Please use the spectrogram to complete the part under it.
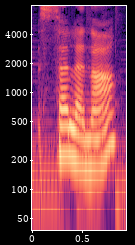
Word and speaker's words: Selena: Natomiast jej imię piszemy Selena, ale tak go nie wymawiamy, bo wymawia się je Selena. I ona sama też tak powie.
